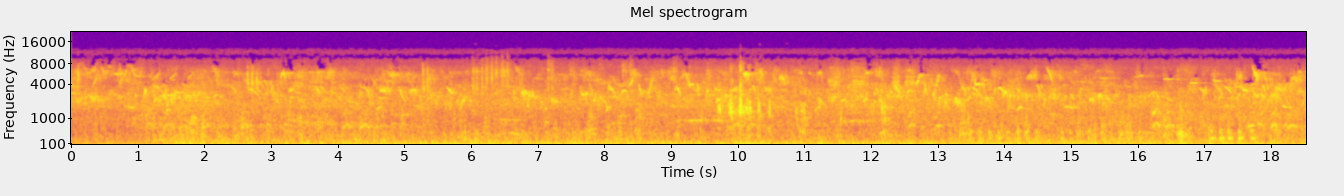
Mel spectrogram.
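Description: Many birds chirping and calling at once, a faint, dense chatter of overlapping high chirps, with one louder call about ten seconds in.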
